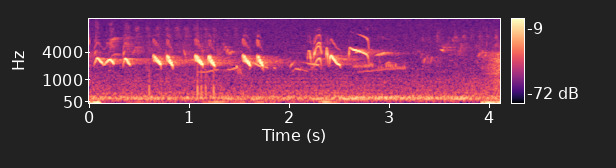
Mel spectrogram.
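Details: Song thrush singing in a forest in early spring in the morning, repeating a bright, whistled double-note phrase four times about half a second apart, then switching to a quicker, varied phrase, over a faint low hum.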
